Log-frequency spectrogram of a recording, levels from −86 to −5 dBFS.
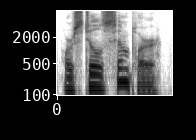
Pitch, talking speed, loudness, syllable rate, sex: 125 Hz, 155 wpm, -16 LUFS, 4.1 syllables/s, male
